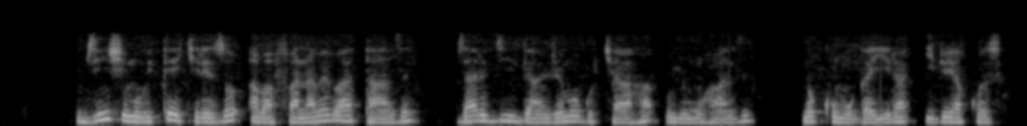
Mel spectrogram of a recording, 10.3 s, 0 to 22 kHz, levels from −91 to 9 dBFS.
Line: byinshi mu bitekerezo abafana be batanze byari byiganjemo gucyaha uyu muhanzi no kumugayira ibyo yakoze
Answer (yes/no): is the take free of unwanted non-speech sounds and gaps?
yes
